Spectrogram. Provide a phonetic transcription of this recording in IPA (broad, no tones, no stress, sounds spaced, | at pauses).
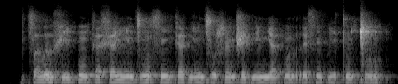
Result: t͡s ʌ l ɯ x i p ũ k ɛ x ɛ ɲ ĩ d͡z ũ s ĩ k ɛ ɡ ĩ d͡z u ɬ ɛ̃ d͡ʒ ɛ bʲ ɛ̃ ɲ ɛ p õ r e s ĩ p i t ũ ǀ õ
